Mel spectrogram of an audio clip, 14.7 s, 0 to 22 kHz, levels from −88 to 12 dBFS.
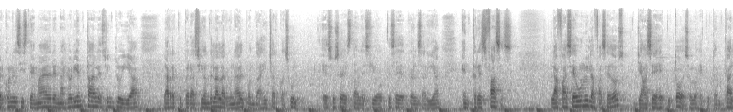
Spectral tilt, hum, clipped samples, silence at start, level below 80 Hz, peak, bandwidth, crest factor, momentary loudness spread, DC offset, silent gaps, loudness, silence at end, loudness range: -5.5 dB/octave; none; under 0.1%; 0 s; -32 dBFS; -8 dBFS; 16.5 kHz; 18 dB; 9 LU; under 0.1%; none; -27 LUFS; 0 s; 4 LU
